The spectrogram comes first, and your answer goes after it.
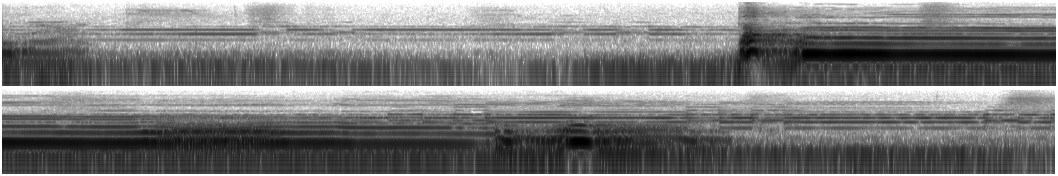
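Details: German Shepherd; howl; reacting to an ambulance siren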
